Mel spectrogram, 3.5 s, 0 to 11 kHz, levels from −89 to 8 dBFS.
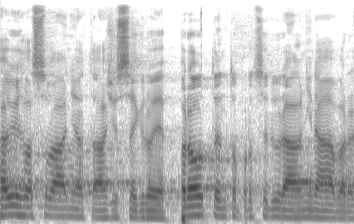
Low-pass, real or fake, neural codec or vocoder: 9.9 kHz; real; none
